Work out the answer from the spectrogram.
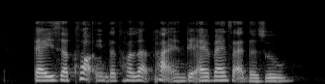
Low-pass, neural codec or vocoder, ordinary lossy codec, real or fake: none; codec, 16 kHz, 2 kbps, FreqCodec, larger model; none; fake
